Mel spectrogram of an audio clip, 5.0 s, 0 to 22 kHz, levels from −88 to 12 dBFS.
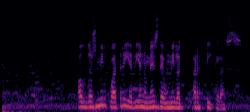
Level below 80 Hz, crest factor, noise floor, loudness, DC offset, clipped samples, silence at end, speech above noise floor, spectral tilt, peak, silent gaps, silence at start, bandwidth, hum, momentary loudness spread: -72 dBFS; 14 dB; -66 dBFS; -40 LUFS; under 0.1%; under 0.1%; 0.2 s; 26 dB; -7.5 dB/octave; -26 dBFS; none; 0.05 s; 11 kHz; none; 13 LU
